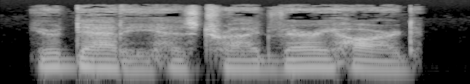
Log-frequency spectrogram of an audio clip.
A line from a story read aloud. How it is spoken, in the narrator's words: she said softly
